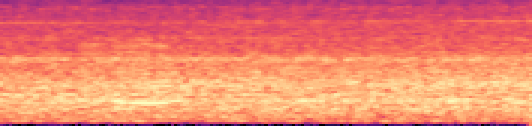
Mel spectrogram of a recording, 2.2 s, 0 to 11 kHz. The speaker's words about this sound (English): It's a Merlees Blackstone engine, about 500 horsepower each. We've got two of those, so one engine works each fourth unit.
